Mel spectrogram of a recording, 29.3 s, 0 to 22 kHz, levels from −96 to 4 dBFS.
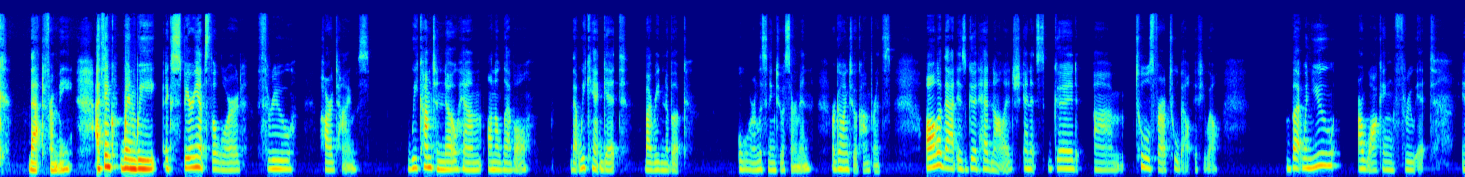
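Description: At 0.63 to 0.74 s there is a short burst of microphone overload. The loudest peaks are flattened, driving about 3 dB past the converter's limit. A small share of samples is cut, and the syllable gets a brittle, crackly edge. Right after "from me", from 1.93 to 2.83 s, the overload returns much harder, about 10 dB over, with a larger share of samples cut. It sounds harsh and buzzy until "experience the". The likely cause is input gain set too high for the converter.

Inside that distorted stretch, at 2.11 s, the microphone volume steps down by about 3 dB. Speech and background drop together at once. At 3.12 s, just before "experience the", it falls again by about 8 dB. At 4.14 s comes another step of about 4 dB. At 18.84 s, just before "that is good head", a further cut of about 4 dB follows. This is likely the call software lowering the device input after detecting clipping.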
